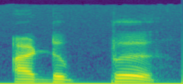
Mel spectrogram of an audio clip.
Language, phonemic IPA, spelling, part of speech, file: Tamil, /ɐɖʊpːɯ/, அடுப்பு, noun, Ta-அடுப்பு.ogg
- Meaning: 1. burner, stove, oven 2. fire in the oven 3. adhering, joining 4. the 2nd Nakshatra 5. wife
